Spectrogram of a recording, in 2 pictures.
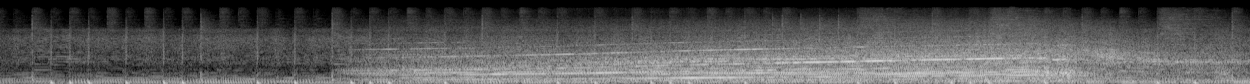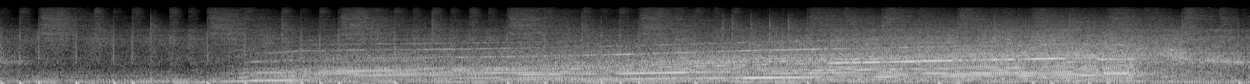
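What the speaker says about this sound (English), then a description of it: "while Tim has a second tune flashed into the car and is ready for another run." A race car on a dyno tuning run after a new tune is flashed, its loud engine climbing through long rising revs, briefly dropping and then revving up again, continuous and close.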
